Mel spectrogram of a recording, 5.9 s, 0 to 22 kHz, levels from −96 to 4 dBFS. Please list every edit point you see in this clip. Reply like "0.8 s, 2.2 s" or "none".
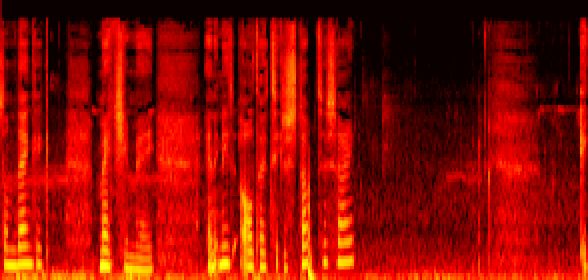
2.2 s, 2.8 s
